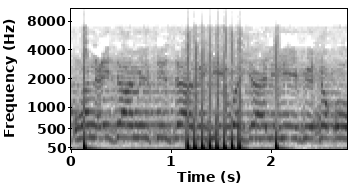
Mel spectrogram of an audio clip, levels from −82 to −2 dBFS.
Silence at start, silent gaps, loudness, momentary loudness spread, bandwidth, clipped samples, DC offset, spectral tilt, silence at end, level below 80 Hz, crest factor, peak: 0 s; none; -17 LUFS; 13 LU; 7 kHz; 1%; under 0.1%; -7.5 dB/octave; 0 s; -12 dBFS; 12 dB; 0 dBFS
